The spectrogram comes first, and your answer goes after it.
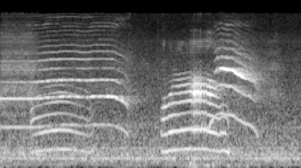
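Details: Four-week-old kittens meowing: overlapping high, harmonic mews, some level and some arching, with several voices heard together in quick succession over about three seconds, in a quiet indoor setting.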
